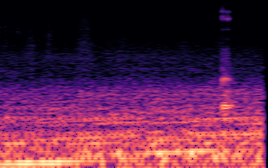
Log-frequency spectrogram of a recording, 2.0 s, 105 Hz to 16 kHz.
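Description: The Opel Crossland's 83 bhp 1.2-litre three-cylinder petrol engine running as the car drives off, heard from inside the cabin as a steady low drone with tyre noise. A short click comes about three-quarters of the way through.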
